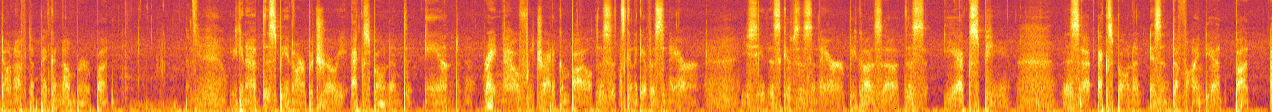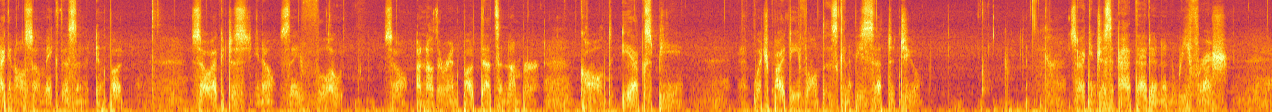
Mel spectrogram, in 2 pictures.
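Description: Whispered speech.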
